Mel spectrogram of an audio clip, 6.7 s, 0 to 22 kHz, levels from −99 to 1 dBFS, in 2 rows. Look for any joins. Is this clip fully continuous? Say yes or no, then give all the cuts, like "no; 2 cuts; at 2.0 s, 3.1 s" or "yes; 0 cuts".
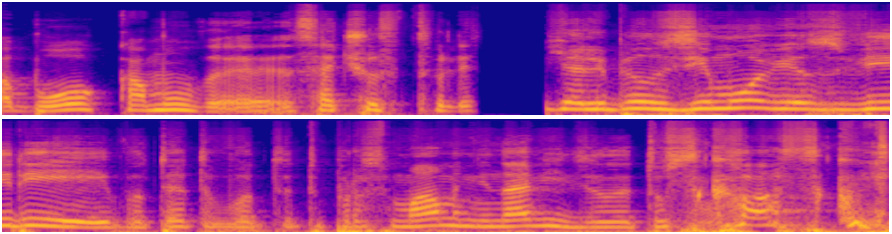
yes; 0 cuts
